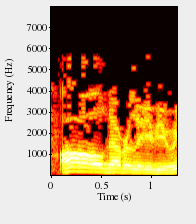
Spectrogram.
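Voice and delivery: boastful Peter. Retold or imitated. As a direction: swagger on "I'll". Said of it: "braggadocious about himself".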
